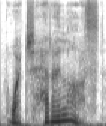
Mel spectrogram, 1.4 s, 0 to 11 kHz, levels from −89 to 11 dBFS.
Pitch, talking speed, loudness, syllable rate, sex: 120 Hz, 170 wpm, -17 LUFS, 4.0 syllables/s, male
